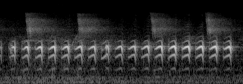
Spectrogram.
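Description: Calls of a white-breasted nuthatch: a fast, even run of many loud, nasal, honking notes in a steady rhythm, with no other sounds.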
